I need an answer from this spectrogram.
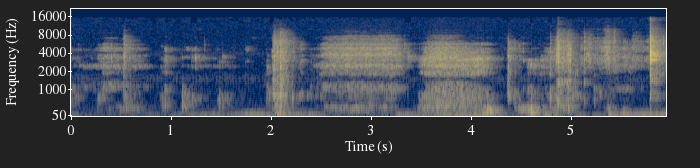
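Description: Close-miked chewing of a taco: a string of soft wet mouth clicks, with two hissing stretches of about a second each in the middle.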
